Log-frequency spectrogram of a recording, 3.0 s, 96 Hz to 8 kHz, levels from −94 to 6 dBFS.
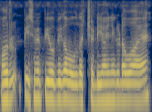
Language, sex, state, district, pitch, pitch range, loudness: Hindi, male, Uttar Pradesh, Shamli, 155 Hz, 150-165 Hz, -15 LUFS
